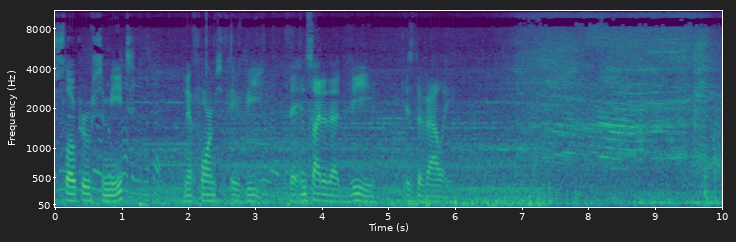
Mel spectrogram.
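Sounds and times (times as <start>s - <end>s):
outdoor background rumble with hiss: 0.0s - 10.0s.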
